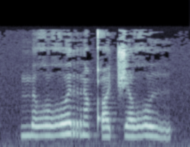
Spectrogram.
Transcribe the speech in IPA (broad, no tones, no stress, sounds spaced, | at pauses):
m ɛ ʁʷ ɨ ʁʷ ɐ r ɐ̃ qʼ o t͡ʃ ɐ ʁʷ ɨ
